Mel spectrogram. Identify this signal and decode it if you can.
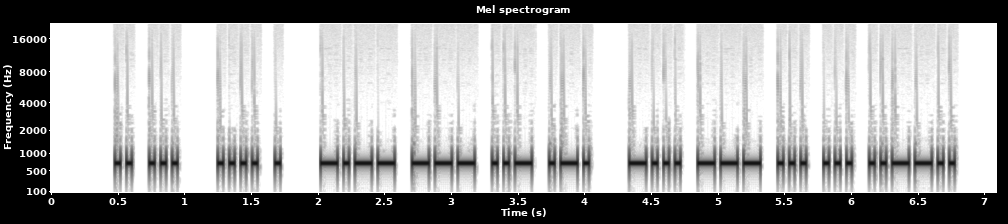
Morse code, heard as a keyed tone, about 28 wpm, 700 Hz. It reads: IS HE YOUR BOSS?
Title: Sentences from Top 1000 Words - Review Part 4 - 28wpm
